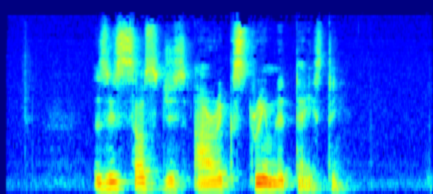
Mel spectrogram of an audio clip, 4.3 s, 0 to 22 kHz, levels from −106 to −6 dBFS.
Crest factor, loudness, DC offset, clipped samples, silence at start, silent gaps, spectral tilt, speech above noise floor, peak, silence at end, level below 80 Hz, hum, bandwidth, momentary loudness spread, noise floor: 18 dB; -36 LUFS; under 0.1%; under 0.1%; 0.95 s; none; -3.5 dB/octave; 36 dB; -20 dBFS; 0.9 s; -84 dBFS; none; 16 kHz; 14 LU; -72 dBFS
